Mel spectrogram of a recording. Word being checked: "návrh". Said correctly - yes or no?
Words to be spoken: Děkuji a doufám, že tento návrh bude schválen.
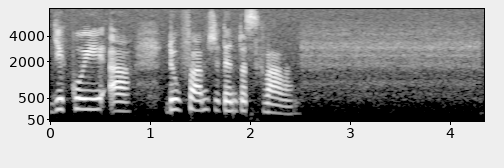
no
